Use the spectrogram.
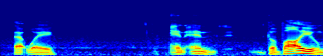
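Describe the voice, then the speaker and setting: This man mumbles at a moderate pace in a fairly low voice. The sound is dry and close, with no echo. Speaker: vlogger. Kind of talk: casual monologue. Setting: outdoors in the woods. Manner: soft-spoken; mumbling.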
